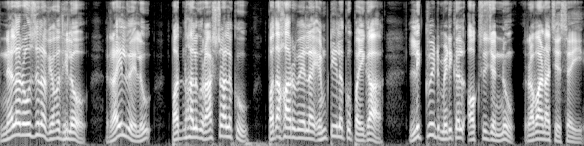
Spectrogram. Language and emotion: Telugu, neutral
